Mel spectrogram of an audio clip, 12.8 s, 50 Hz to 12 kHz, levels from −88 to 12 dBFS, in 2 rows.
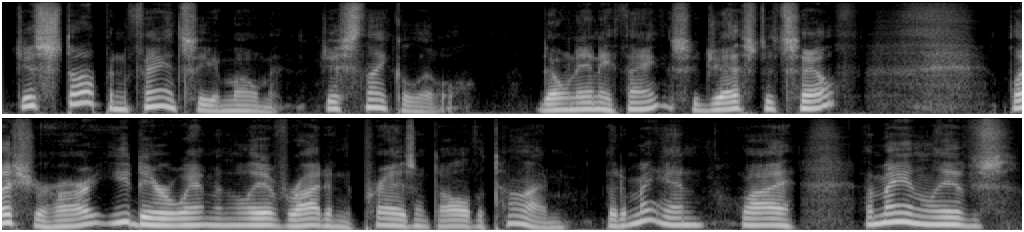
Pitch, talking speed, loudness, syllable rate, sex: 160 Hz, 150 wpm, -18 LUFS, 4.4 syllables/s, male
